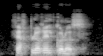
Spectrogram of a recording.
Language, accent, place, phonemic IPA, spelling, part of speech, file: French, France, Lyon, /fɛʁ plœ.ʁe l(ə) kɔ.lɔs/, faire pleurer le colosse, verb, LL-Q150 (fra)-faire pleurer le colosse.wav
- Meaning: to pee, urinate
